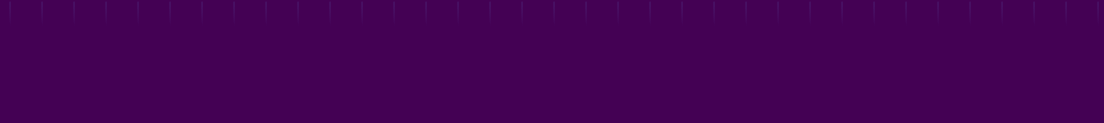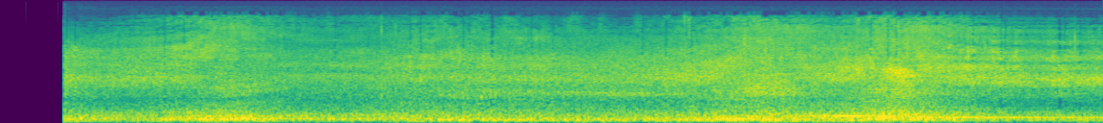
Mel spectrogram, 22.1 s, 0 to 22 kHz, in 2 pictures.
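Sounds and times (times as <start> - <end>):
outdoor noise: 11.7 - 22.0.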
